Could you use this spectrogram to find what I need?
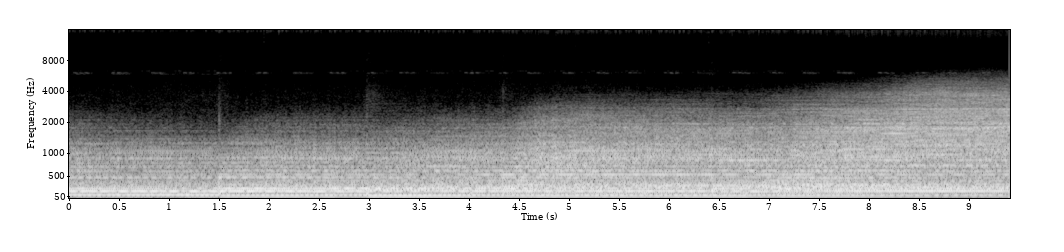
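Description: A large gong hums deeply and swells steadily louder.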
